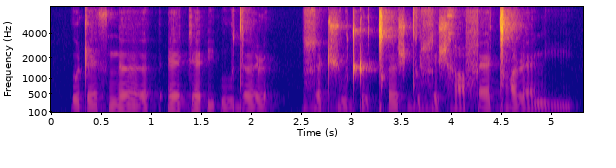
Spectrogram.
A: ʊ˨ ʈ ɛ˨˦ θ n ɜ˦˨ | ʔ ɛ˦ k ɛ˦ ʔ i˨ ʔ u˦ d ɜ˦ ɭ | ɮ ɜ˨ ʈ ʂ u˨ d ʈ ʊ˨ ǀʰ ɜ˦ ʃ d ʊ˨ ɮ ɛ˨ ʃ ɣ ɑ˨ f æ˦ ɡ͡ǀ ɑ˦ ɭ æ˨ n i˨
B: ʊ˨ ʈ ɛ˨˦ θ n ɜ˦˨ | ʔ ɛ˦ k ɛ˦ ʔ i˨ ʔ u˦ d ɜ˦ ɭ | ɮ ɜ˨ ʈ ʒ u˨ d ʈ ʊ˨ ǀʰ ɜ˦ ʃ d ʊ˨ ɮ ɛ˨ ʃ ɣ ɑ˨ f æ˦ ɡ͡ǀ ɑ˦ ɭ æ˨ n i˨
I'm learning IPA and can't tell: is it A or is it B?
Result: B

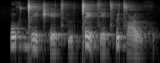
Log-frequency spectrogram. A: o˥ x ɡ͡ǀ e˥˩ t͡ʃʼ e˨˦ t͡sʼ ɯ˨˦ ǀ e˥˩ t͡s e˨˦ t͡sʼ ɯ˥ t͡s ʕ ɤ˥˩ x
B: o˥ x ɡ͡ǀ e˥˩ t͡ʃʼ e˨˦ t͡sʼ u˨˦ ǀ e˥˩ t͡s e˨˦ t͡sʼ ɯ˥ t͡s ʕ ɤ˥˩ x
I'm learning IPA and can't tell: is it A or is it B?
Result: A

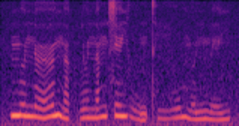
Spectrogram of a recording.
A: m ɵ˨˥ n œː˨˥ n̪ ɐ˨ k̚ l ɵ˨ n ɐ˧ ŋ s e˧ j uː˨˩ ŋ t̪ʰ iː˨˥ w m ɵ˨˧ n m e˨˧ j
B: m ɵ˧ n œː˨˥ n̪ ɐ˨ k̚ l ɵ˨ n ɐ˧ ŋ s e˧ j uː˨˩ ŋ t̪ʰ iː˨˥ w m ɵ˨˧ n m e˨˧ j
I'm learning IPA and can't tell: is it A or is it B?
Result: B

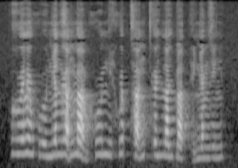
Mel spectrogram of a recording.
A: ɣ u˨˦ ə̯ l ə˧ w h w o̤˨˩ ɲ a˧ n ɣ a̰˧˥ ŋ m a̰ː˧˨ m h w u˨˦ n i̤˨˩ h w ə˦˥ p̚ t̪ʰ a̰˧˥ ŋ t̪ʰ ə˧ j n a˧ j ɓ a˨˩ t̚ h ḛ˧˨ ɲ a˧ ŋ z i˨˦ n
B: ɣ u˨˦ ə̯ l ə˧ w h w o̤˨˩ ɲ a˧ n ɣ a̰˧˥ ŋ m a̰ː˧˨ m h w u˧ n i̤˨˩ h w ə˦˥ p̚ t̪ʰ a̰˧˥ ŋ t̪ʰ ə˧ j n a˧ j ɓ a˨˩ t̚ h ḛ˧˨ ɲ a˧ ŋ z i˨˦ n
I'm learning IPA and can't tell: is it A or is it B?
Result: B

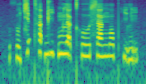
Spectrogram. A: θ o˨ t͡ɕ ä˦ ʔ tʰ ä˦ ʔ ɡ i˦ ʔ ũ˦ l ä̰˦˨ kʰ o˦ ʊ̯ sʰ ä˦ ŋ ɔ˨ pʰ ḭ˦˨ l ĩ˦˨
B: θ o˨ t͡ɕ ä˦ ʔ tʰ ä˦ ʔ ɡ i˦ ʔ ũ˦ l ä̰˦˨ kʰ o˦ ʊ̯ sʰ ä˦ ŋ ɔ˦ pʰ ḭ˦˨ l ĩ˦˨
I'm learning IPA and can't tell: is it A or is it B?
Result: B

